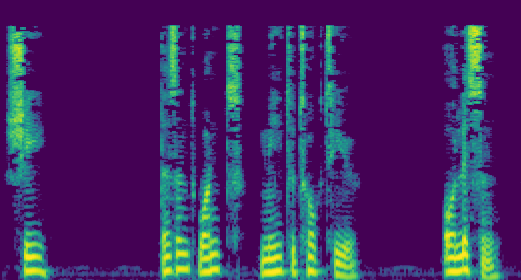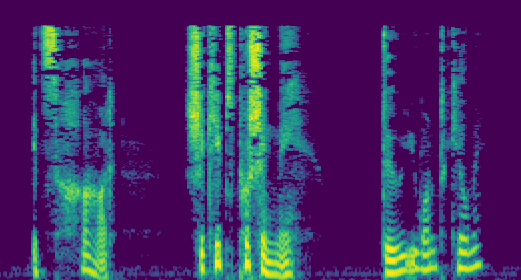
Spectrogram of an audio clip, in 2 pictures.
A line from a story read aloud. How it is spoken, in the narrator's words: added hesitantly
